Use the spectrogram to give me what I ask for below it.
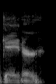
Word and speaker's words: Repligator: Is it yeah, spelled like a replicator, but instead of a yeah, C, but it's a G? Repligator.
